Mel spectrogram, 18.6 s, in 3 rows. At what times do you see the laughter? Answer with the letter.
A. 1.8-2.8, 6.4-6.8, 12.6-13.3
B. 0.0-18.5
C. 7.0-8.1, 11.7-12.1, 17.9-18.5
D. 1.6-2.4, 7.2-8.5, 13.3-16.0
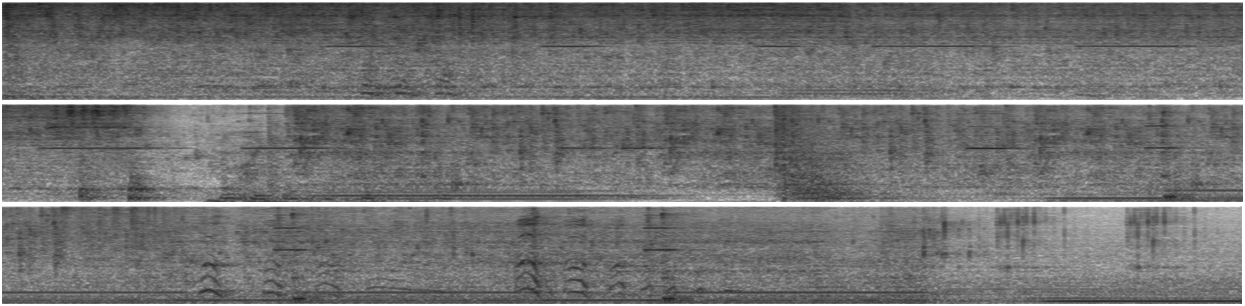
D.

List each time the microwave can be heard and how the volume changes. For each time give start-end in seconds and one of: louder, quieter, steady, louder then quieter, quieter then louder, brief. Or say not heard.
0.0-18.5 louder.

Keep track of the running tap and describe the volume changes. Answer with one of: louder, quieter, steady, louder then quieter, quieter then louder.
quieter.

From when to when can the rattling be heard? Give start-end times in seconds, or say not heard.
1.8-2.8, 6.4-6.8, 12.6-13.3.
